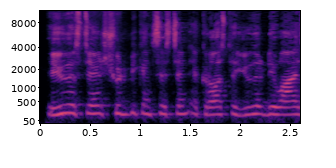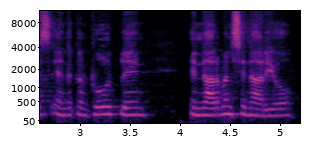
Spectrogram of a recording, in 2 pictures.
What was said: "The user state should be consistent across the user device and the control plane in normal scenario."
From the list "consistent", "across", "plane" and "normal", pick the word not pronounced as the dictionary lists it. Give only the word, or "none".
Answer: none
